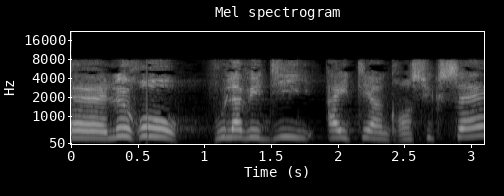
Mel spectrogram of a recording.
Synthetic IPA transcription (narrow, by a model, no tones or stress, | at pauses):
øləʁo | vulaved̪iaet̪eɛ̃ɡʁɑ̃syksɛ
